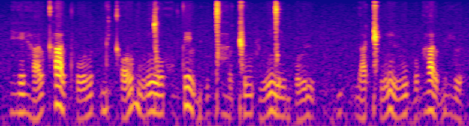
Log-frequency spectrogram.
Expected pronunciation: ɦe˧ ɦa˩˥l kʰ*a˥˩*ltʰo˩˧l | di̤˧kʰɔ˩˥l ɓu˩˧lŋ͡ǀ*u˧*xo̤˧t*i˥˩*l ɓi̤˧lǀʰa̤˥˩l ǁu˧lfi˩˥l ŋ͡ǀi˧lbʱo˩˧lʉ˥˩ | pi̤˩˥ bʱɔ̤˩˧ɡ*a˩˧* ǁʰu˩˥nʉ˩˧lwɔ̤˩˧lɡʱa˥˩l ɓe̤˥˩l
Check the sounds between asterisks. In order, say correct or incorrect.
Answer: correct, incorrect: o˧, incorrect: e˥˩, incorrect: a˩˥

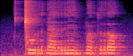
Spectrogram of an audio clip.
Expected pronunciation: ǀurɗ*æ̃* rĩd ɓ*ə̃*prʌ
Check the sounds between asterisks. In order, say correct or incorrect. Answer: correct, correct

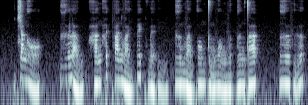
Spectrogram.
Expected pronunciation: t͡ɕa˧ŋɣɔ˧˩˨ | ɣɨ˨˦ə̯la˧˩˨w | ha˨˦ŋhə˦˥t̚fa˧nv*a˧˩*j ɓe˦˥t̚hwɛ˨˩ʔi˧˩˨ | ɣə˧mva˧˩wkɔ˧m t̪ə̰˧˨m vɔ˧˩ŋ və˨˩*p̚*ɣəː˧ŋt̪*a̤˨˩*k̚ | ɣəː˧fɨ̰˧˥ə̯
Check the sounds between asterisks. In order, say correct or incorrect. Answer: correct, correct, incorrect: a˦˥

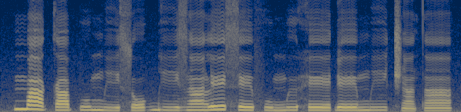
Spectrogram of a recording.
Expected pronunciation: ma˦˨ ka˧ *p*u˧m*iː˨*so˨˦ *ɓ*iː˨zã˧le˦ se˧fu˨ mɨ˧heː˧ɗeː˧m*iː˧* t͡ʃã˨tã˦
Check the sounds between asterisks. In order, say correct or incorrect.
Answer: correct, correct, incorrect: ɡ͡b, correct

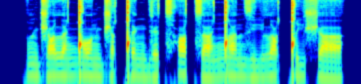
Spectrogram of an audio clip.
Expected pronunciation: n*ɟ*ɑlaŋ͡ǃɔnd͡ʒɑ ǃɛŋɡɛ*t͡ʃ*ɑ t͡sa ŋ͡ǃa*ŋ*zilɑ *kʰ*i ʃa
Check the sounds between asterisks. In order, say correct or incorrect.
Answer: incorrect: d͡ʒ, incorrect: t͡sʰ, incorrect: n, incorrect: ǃ

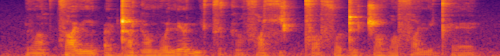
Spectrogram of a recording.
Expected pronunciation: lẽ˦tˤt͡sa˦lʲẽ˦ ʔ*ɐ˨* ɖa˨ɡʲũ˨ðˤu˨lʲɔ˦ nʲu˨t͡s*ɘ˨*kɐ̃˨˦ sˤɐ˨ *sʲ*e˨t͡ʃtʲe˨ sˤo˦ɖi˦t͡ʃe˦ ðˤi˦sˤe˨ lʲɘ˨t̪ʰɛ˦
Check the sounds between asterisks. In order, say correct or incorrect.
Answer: correct, incorrect: ɘ˦, correct

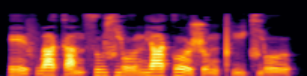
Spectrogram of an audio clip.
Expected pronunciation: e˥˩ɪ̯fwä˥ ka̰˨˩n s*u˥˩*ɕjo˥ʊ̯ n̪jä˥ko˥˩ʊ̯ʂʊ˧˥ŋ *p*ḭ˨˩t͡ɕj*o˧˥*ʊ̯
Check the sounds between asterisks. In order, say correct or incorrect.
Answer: incorrect: u˥, incorrect: pʰ, incorrect: o˥˩

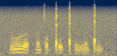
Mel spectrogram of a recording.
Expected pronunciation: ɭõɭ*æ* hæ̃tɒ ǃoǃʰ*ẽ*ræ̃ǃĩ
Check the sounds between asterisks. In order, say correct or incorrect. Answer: correct, correct

